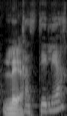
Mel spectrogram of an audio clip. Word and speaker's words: Castilla: If it's double L, Yes. it's pronounced Lia. Castilla.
